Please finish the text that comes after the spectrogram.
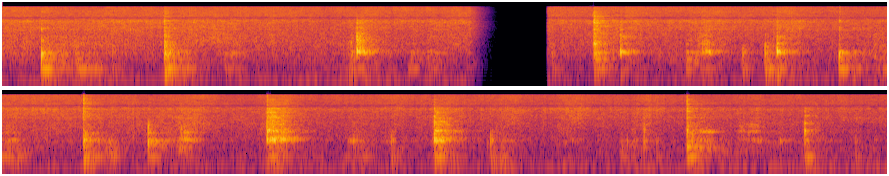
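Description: Chili powder and turmeric stirred into hot oil for methi aloo, giving a steady close sizzle under repeated sharp spoon scrapes and clicks against the pan, with one brief dropout early on and no voices.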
